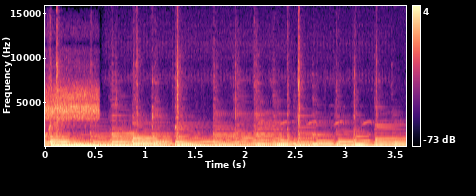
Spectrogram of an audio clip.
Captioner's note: hissing sound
